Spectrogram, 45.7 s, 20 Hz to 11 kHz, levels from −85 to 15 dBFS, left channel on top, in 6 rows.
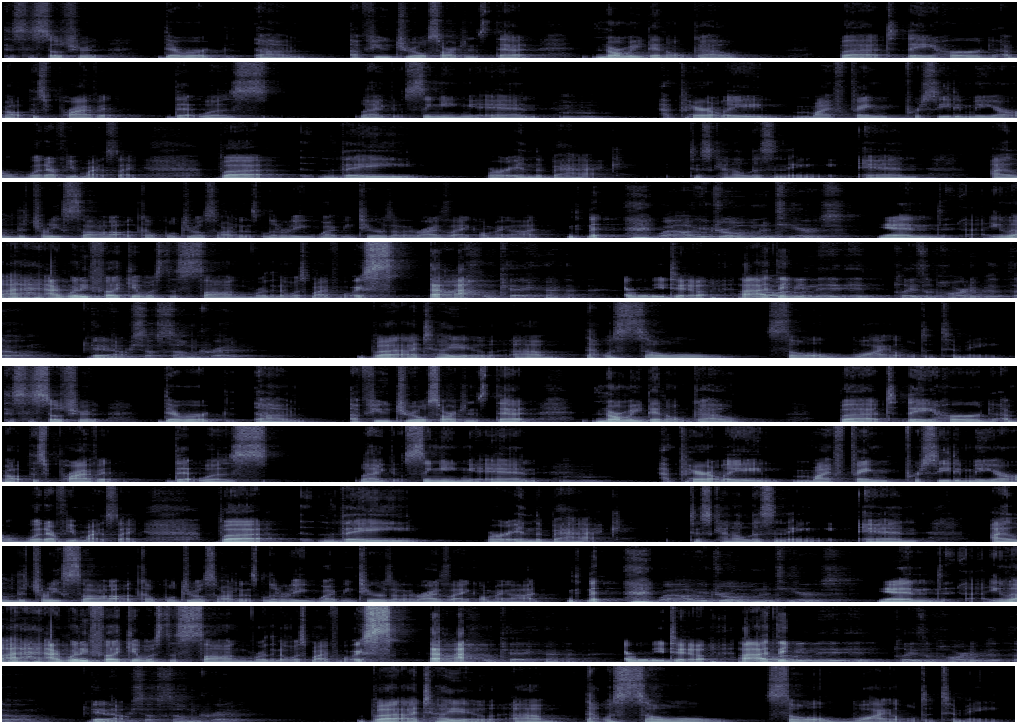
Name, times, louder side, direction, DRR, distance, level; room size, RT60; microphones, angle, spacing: voice 1, 0.0-0.7 1.2-1.5 1.9-2.3 2.6-5.5 6.3-8.4 8.8-9.6 10.3-11.6 12.5-17.2 17.5-18.3 18.9-19.7 20.4-21.3 21.7-22.1 22.6-27.7 29.4-33.9 35.1-36.4 38.7-38.9 40.8-43.5 43.8-45.4, right 3 dB, 20° right, 16 dB, 0.5 m, -31 dB
voice 2, 11.8-12.1 27.7-29.2 33.7-34.0 34.2-34.9 36.0-38.4 38.7-39.9, equal, 20° left, 0 dB, 3.0 m, -38 dB
25.0 x 14.0 x 2.9 m, 0.73 s
head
